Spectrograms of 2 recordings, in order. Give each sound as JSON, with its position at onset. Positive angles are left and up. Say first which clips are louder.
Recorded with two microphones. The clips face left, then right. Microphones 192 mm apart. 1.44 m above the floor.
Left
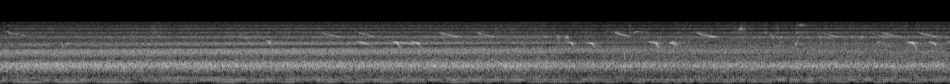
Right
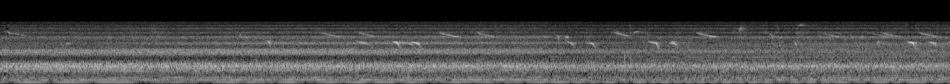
{"t": 0.0, "sound": "a drone", "louder": "right 2 dB", "side_deg": -25}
